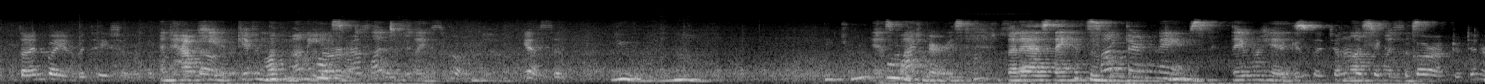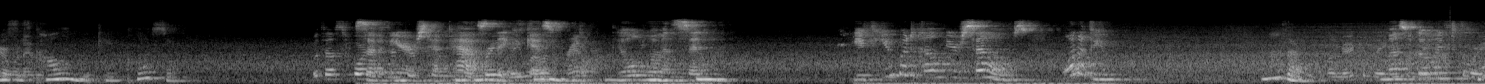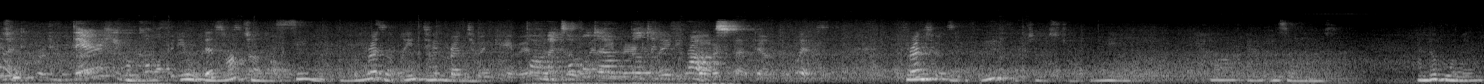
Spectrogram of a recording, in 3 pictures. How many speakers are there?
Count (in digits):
3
